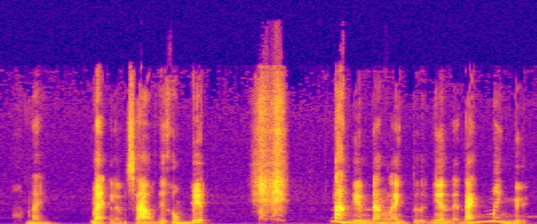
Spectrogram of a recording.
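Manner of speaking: high, soft sulky daughter voice; a young girl grumbling softly, hurt; sniffling to herself. A narrator's reading. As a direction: mutter hurt to herself while walking. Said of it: "vừa đi vừa sụt sịt".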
